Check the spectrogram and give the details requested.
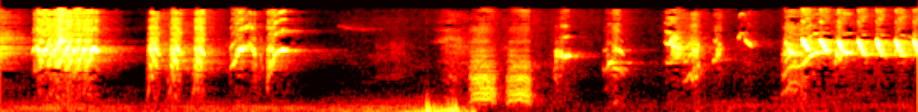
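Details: Javan myna in a cage, a champion singer chattering all day, delivers buzzy bursts, a low rasping note, then a fast trilled rattle at the end.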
